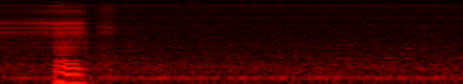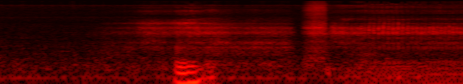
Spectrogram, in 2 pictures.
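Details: Two low rattling snores about six seconds apart, with a breathy exhale between, from a deeply sleeping adult man in a quiet room; ordinary snoring.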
